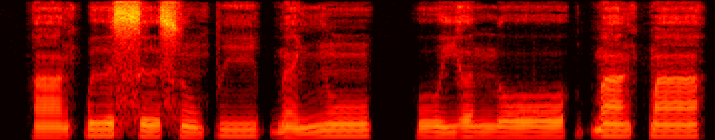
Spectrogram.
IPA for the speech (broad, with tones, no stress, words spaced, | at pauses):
ã˨k͡pɨ˦ sɨ˧sũ˨piː˦ ɓɛ̃˨ɲũ˦ | u˨jə˧noː˧ | ɓã˦k͡pã˦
